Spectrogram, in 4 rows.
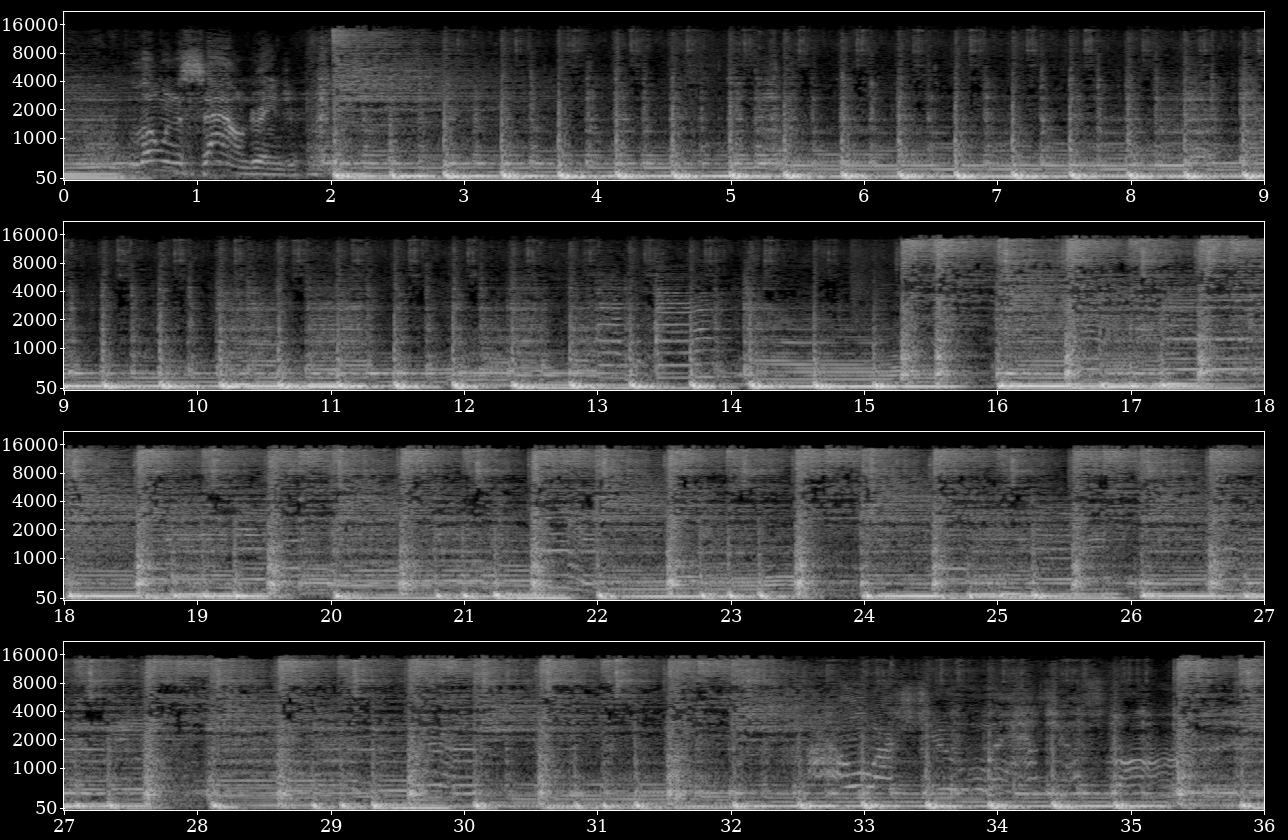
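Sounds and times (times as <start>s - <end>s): driving drum beat: 0.0s - 36.0s
rock music guitar and bass: 0.0s - 36.0s.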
